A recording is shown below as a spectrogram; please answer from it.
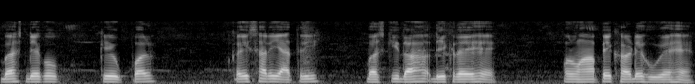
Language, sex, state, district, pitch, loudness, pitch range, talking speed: Hindi, male, Bihar, Bhagalpur, 120 Hz, -19 LUFS, 115-130 Hz, 170 wpm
